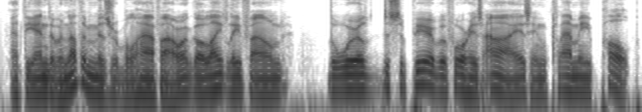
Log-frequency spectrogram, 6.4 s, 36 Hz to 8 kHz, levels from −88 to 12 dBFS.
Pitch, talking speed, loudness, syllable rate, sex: 100 Hz, 180 wpm, -15 LUFS, 5.3 syllables/s, male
